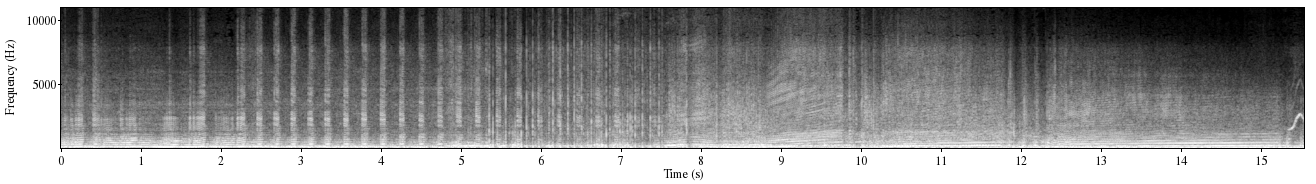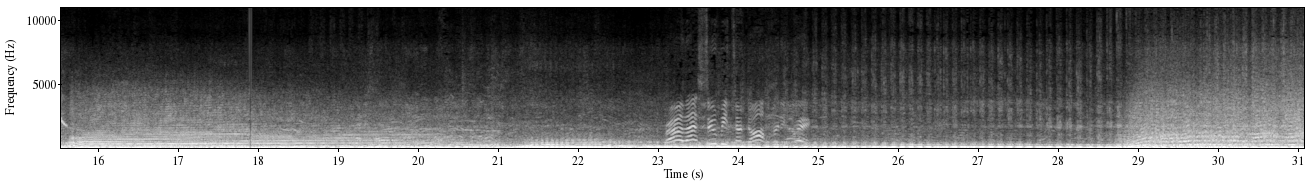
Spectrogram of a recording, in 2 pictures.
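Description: Drag cars at the start line of a drag strip, engines revving with a rapid run of pops, then launching and accelerating away, the engine pitch rising and dropping with each gear change as they fade down the track. Near the end another car's engine revs up close.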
